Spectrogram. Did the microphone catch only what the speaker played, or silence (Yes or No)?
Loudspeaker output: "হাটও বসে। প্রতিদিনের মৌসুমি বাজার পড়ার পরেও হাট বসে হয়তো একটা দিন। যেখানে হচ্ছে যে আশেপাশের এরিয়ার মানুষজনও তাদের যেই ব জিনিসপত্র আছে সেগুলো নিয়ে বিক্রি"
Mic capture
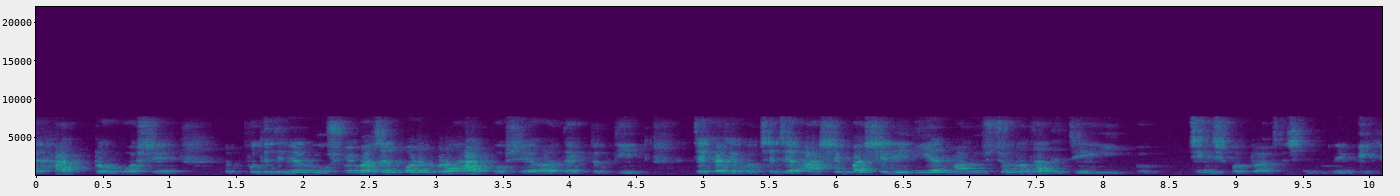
Yes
